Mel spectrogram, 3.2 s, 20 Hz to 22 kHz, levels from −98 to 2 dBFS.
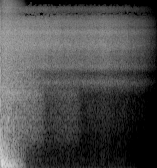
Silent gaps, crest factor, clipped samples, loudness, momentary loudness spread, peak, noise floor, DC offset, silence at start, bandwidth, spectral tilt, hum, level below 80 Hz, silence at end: none; 22 dB; under 0.1%; -24 LUFS; 16 LU; -4 dBFS; -48 dBFS; under 0.1%; 0 s; over 20 kHz; -3 dB/octave; none; -38 dBFS; 0.25 s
